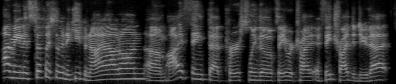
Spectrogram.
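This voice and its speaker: A man's voice: a little high, lively intonation, quick pace, a bit bright. A man chatting casually as a guest on a gaming talk segment, hedging and thinking aloud as he answers. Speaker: video game contributor and guest. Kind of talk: casual chat.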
